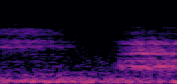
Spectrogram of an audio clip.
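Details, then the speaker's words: Stethoscope auscultation of a female patient's posterior chest during a lung and thorax assessment, patient breathing in repeatedly: a soft rushing breath, normal vesicular breath sounds with no added noises. "and now for vessicule take a breath in and again again and again"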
